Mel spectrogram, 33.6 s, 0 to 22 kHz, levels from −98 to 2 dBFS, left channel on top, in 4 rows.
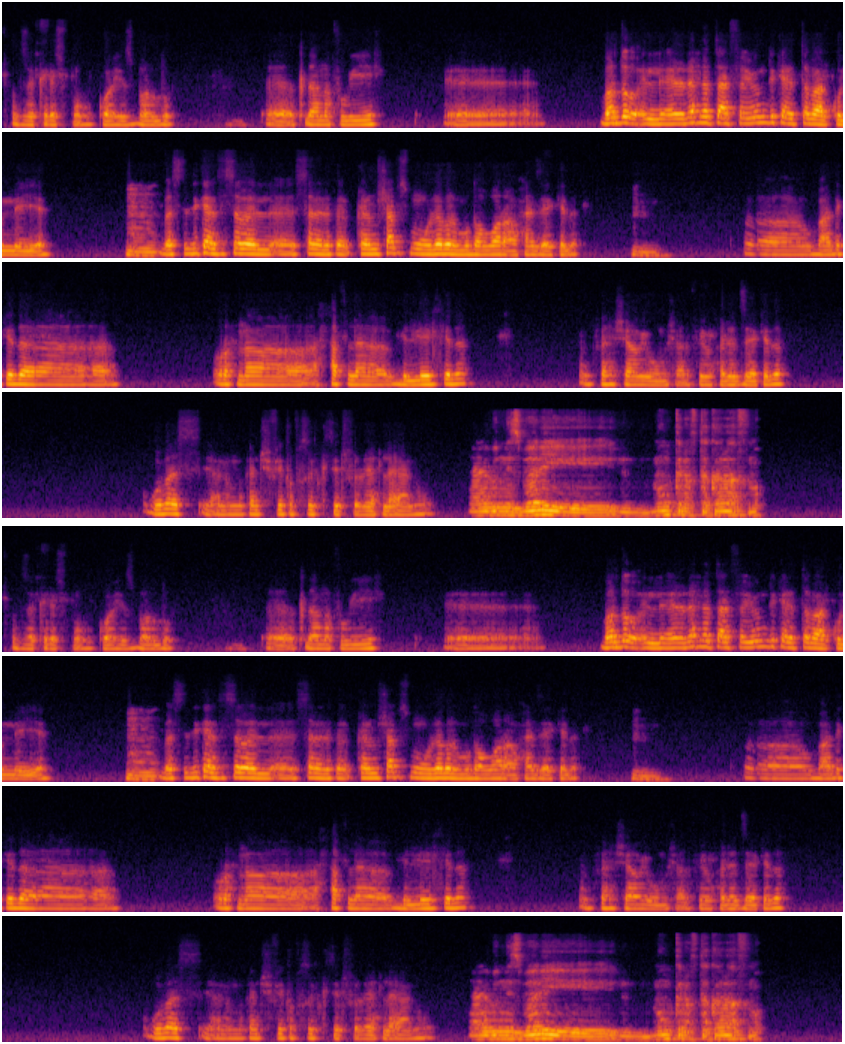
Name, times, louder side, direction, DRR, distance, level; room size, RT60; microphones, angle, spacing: voice 1, 0.1-1.7 2.6-3.7 4.4-5.4 6.0-8.9 10.0-14.2 15.8-18.0 18.9-21.5 22.6-24.6 26.6-29.5, left 3 dB, 50° left, 0.5 m, -23 dB
voice 2, 9.6-10.0 14.7-15.0 29.9-32.8, left 1 dB, 15° left, 1.0 m, -22 dB
3.5 x 2.5 x 2.3 m
head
